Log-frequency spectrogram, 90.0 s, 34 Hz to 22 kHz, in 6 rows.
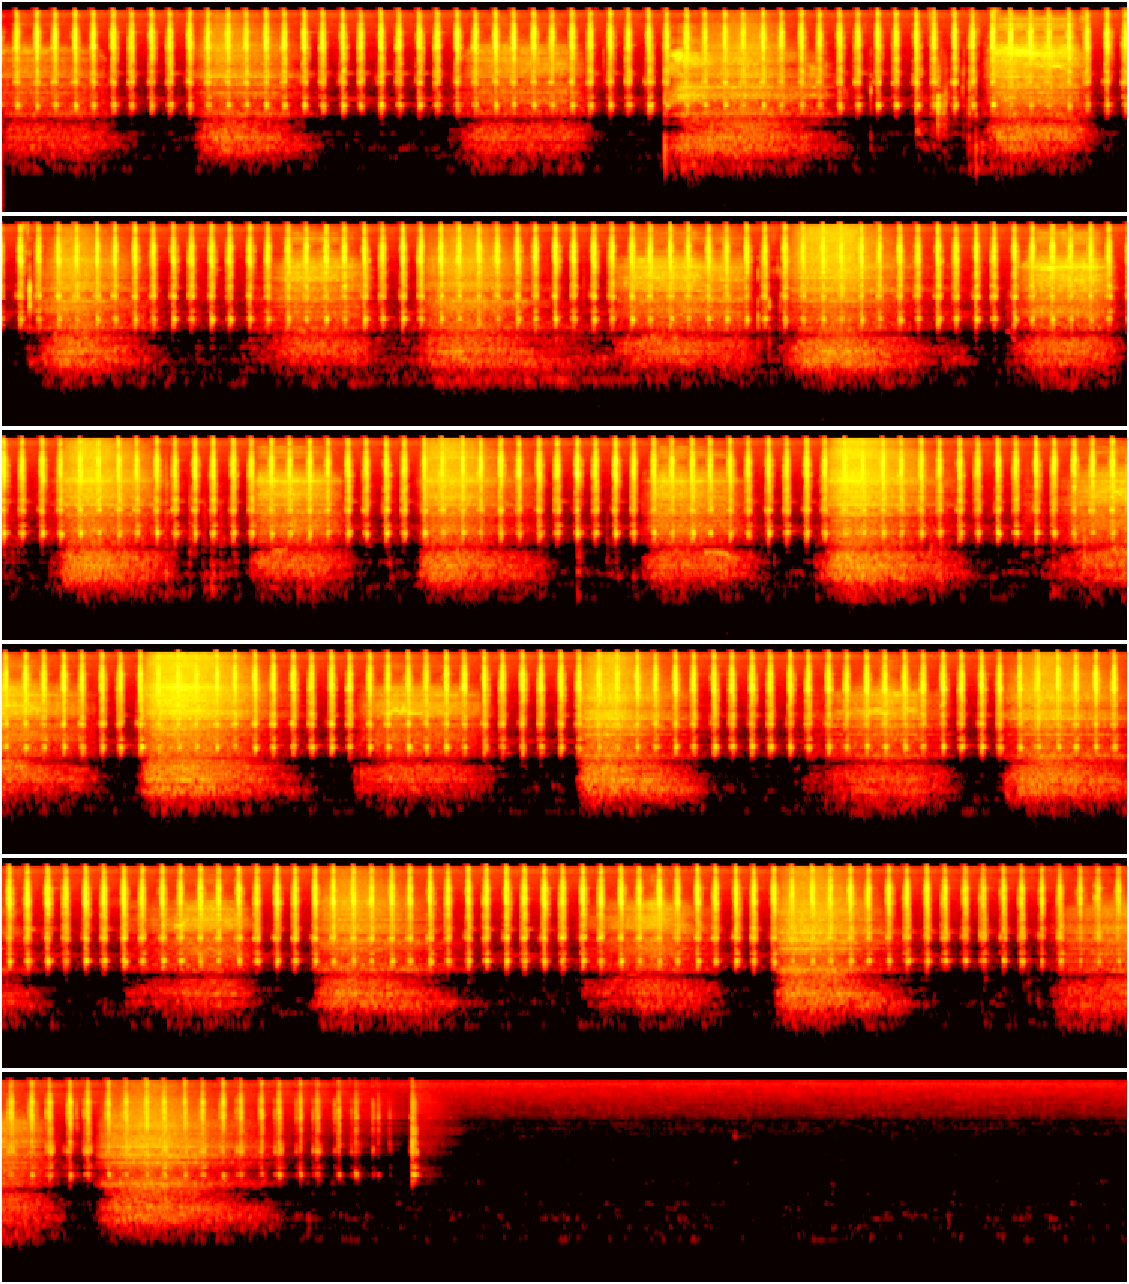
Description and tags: clock ticking + close breathing. Sennheiser MKH 60 + MKH30 into Shure FP24 preamp, Edirol R09 recorder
